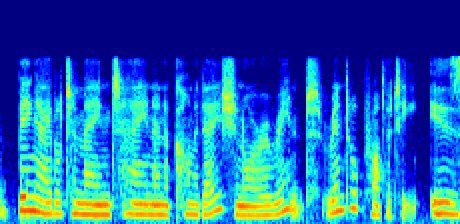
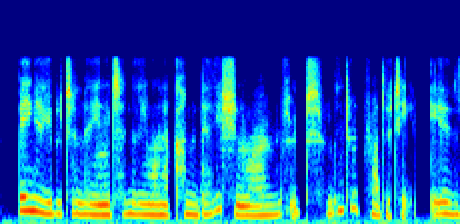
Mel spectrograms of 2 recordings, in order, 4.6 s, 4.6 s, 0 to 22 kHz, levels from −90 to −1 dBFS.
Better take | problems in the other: first | noise reduction (neural diffusion model UNIVERSE++)

